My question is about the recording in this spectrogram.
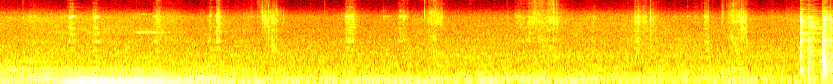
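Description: Kitchen knife cutting a red onion, with scattered crisp cuts and light taps of the blade on a plastic cutting board, roughly one a second, and a sharper double knock near the end. A low hum fades out over the first two seconds.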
